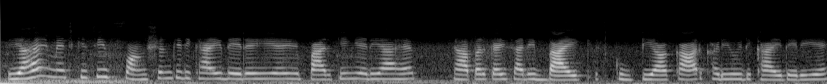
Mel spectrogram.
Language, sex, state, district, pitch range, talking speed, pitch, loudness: Hindi, female, Uttar Pradesh, Jalaun, 220-255 Hz, 195 wpm, 240 Hz, -20 LUFS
